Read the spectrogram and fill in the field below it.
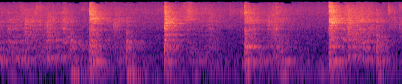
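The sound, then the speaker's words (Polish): Onions glazed in butter sizzle steadily in the pan with two tablespoons of added oil while a utensil stirs them, making four regular scraping sweeps about half a second apart, with no one talking. “Cebulka powinna być mocno zeszklona, ale nie może być spalona.”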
